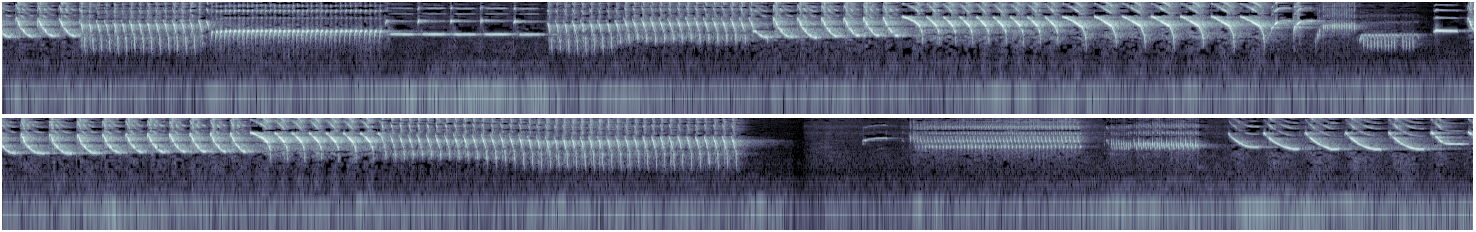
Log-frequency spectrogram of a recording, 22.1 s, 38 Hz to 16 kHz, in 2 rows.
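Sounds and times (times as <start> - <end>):
canary singing with quick down-slurred notes and rolling trills: 0.0 - 16.8, 17.5 - 22.0.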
